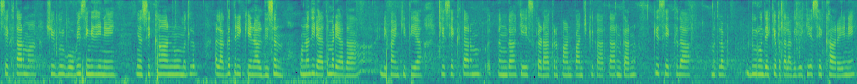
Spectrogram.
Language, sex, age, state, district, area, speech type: Punjabi, female, 18-30, Punjab, Bathinda, rural, spontaneous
